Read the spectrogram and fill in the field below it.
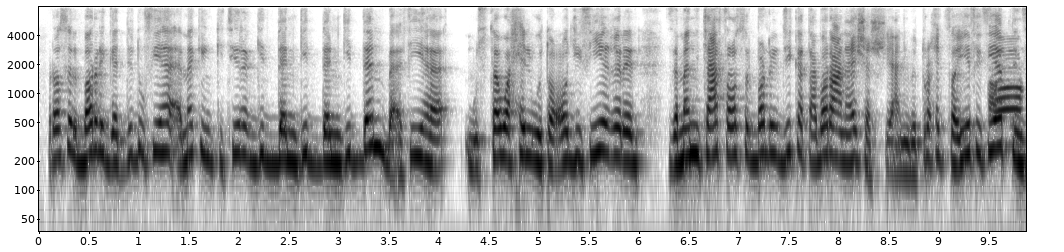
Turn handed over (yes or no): yes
